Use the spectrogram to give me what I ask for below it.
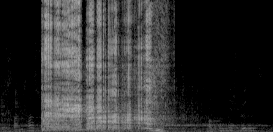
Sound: pencil scratching loudly

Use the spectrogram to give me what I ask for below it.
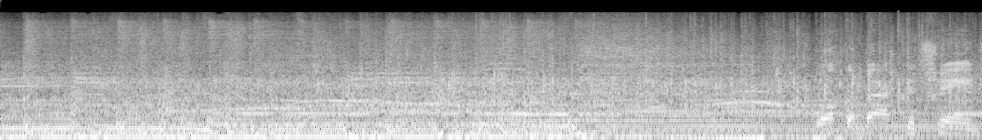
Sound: upbeat music; audience applauding

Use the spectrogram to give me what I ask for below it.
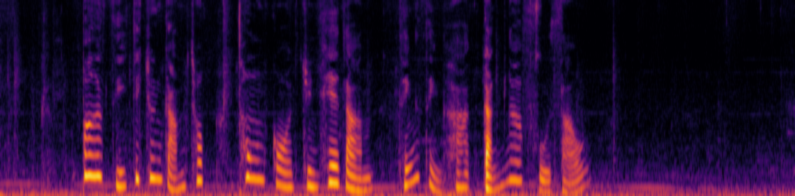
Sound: only in Cantonese

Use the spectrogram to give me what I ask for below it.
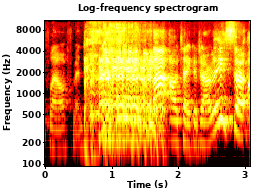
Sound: all laugh

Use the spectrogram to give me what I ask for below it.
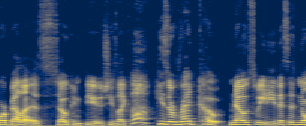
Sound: gasping

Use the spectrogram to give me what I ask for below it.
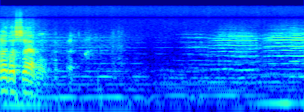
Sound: laughing; dramatic music

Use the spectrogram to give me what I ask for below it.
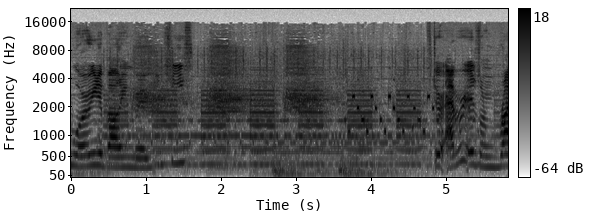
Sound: alarm

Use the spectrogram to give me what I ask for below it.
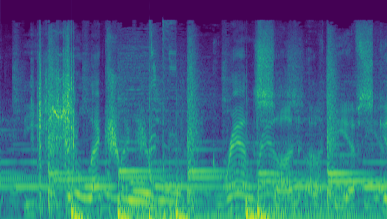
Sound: cameral clicking

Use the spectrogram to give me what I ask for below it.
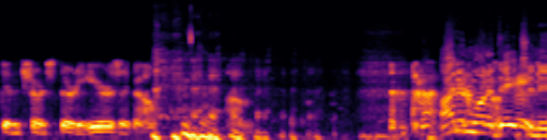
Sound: men chuckling

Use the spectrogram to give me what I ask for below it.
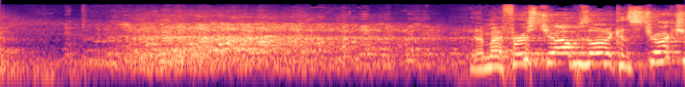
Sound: audience laughs

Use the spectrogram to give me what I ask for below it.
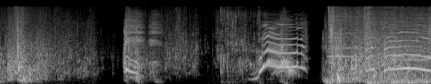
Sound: none

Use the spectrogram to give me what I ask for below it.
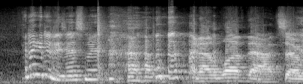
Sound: laughs

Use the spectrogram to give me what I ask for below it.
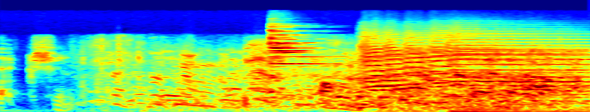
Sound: bell dings

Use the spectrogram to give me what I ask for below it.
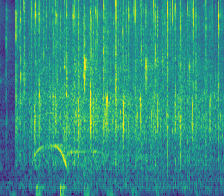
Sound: audience applauds

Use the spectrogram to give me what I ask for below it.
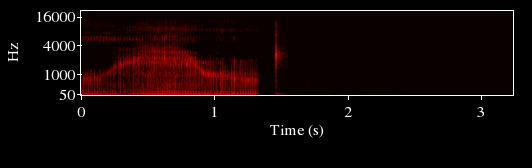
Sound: click!

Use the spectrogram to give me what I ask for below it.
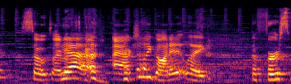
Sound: chuckles

